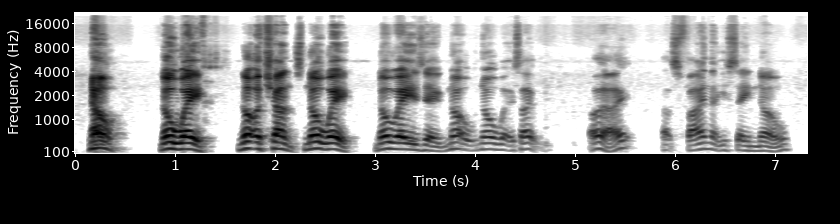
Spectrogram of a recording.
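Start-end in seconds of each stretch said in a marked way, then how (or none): 0.1-4.3 loud, high, drawn-out screaming, word by word. Acting out people who shout back when god comes up, retelling people shouting. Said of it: "they shout".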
